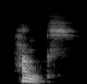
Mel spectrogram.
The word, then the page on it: hunks: Australian English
